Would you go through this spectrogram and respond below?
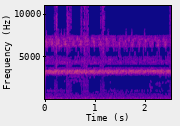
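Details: Night-time crickets in California desert hills during a harvest moon, recorded from a rooftop far from city lights: continuous shrill even-pitched trill, accompanied by a low rumble and a few loud knocking clicks early on.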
